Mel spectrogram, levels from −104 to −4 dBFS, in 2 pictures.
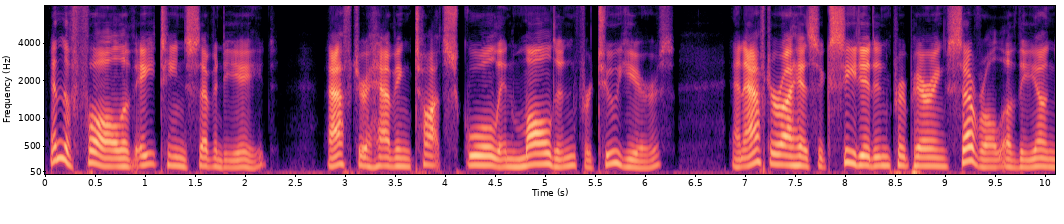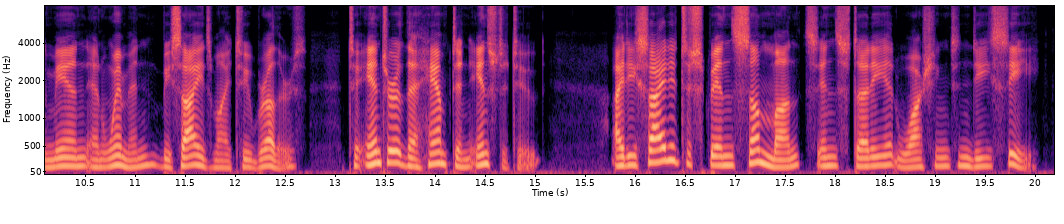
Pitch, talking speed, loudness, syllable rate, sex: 155 Hz, 150 wpm, -22 LUFS, 4.4 syllables/s, male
